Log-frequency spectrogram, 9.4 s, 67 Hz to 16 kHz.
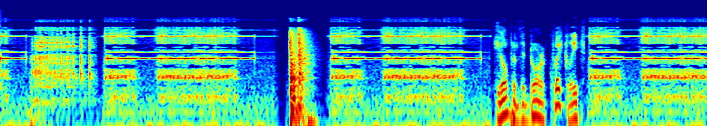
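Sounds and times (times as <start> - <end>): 
telephone bell ringing: 0.0 - 3.7, 4.4 - 6.5, 7.8 - 9.4
speech: 6.6 - 8.1.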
